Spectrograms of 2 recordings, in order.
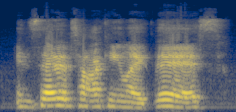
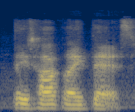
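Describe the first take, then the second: First: Open-throated demo. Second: Nasal demo. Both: Shown as a demonstration.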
